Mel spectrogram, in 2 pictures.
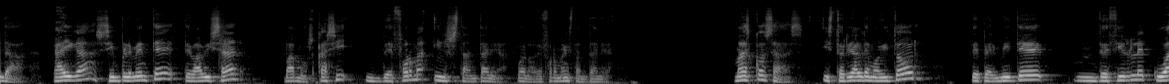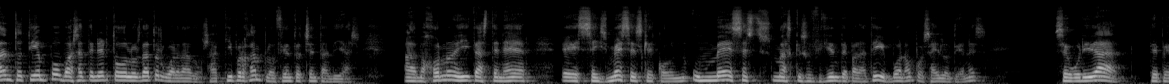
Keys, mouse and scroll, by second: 5.9-23.3 drag.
